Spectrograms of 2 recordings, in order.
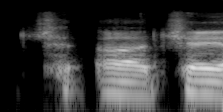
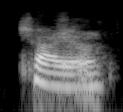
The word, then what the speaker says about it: Chaya: Chia, did I say it right, Chia? Chaya. Chaya. Okay, I'm sorry. Chaya.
